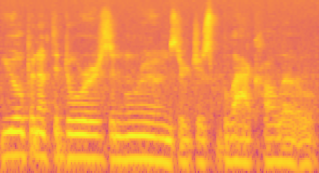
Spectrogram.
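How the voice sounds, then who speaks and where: Low-voiced woman explaining hesitantly. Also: fairly even intonation, normal speed, vocal fry, darkish tone, slight background noise. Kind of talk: casual chat.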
